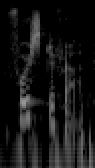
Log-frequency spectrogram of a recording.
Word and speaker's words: force de frappe: And what is the force de frappe? Am I saying that right? – Force de frappe.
